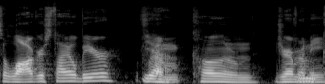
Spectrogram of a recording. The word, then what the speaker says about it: Cologne: It's a lager style beer from Cologne, Germany. From Cologne, yeah, or Cologne as the Americans say it.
